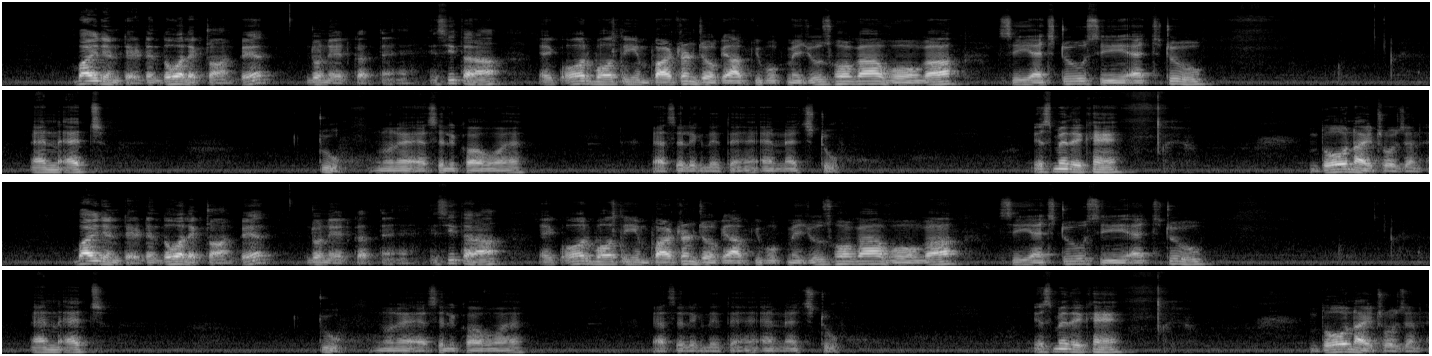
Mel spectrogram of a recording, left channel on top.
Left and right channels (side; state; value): both; normal; correlation 0.66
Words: बाइडेंटेट हैं, दो इलेक्ट्रॉन पेयर डोनेट करते हैं। इसी तरह एक और बहुत ही इम्पॉर्टेंट जो कि आपकी बुक में यूज़ होगा वो होगा CH2 NH2। उन्होंने ऐसे लिखा हुआ है, ऐसे लिख देते हैं NH2। इसमें देखें दो नाइट्रोजन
